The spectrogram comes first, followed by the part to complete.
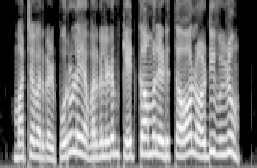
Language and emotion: Tamil, angry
